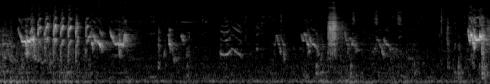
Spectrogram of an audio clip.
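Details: Budgerigars in breeding pairs, described as happy, chirping: a rapid burst of bright warbled chirps at the start, then scattered short chirps and squeaky notes with quiet gaps, ending in a sharp loud chirp.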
